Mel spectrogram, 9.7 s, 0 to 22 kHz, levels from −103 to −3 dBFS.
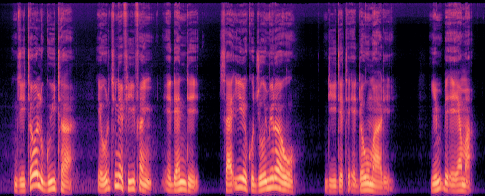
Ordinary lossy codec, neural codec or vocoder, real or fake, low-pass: none; none; real; none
